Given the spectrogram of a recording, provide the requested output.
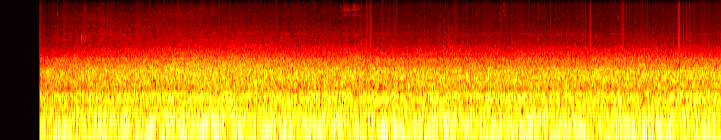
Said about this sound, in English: you hear the HVAC maybe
